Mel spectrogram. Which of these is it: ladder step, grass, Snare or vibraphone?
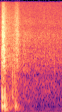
ladder step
